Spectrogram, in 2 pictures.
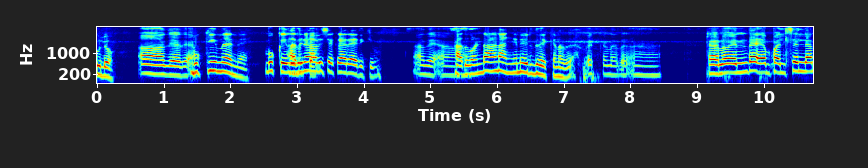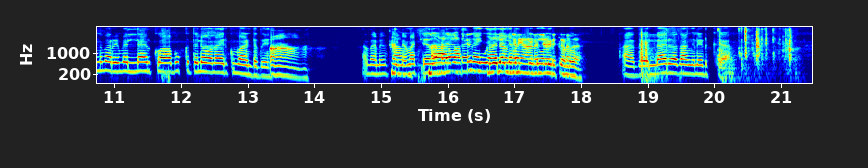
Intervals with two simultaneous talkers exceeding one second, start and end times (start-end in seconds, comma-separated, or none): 15.8-17.9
